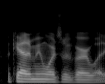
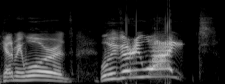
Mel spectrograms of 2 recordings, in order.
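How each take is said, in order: First: It is said flatly, without added inflection. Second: It is said dramatically, with strong inflection. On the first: The speaker calls it wrong. "I can't just go" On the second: The speaker calls it right. "I gotta add that in"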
